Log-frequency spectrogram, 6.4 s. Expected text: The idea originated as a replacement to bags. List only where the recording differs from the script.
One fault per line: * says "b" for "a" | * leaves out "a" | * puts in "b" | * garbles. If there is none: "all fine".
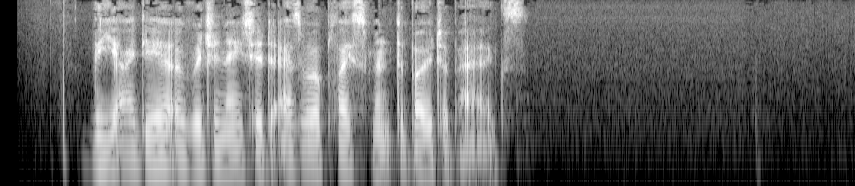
* puts in "bota"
